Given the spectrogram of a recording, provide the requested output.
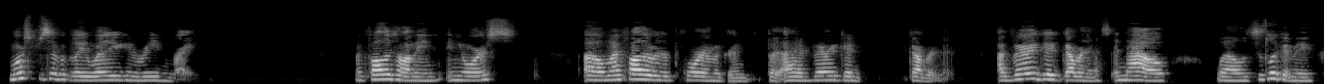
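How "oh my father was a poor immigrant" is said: usual speaking voice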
